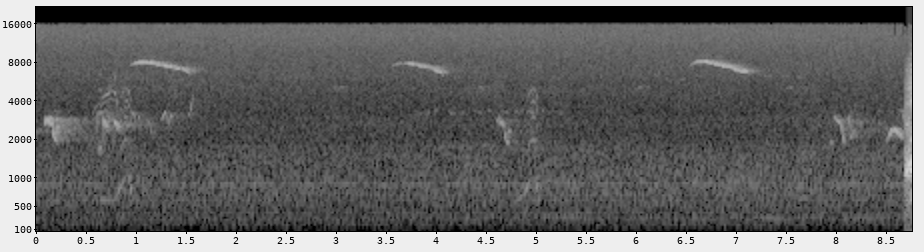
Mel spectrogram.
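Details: Great grey owl (Strix nebulosa) at a nest, 31 May 2017 around 1:20pm MDT, as the female returns amid odd noises and passing crows: faint, thin, downward-sliding high whistles, three spaced seconds apart, soft scratchy chatter, a sharp knock.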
